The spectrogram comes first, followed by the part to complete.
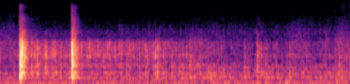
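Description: Two sharp knocks about half a second apart, then a steady whirring from a newly fitted skateboard wheel spinning freely on Bones Reds bearings, slowly fading.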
